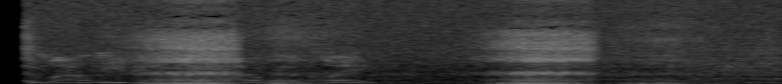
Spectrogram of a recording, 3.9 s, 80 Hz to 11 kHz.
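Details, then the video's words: Corgi snoring while asleep. Two long, rasping snore breaths about 1.5 seconds apart. A sports commentator talks in the background. "the corgi - snoring"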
